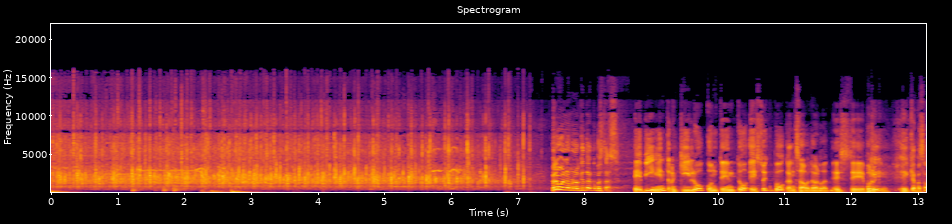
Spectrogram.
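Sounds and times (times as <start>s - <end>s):
loud crowd applause: 0.0s - 7.5s
speech: 7.9s - 13.1s.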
